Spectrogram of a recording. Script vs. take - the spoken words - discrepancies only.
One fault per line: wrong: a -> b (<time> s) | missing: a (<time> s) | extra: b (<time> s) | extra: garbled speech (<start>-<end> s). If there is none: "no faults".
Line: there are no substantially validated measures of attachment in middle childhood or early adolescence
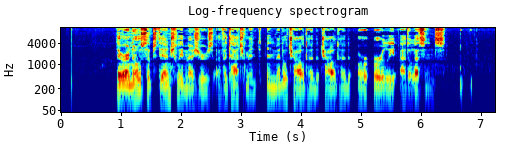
missing: validated (2.0 s)
extra: childhood (4.3 s)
